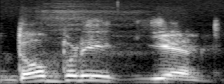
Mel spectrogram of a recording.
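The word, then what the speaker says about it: Dobrý den: Dobri Den ist, oder, oder wie wird das richtig ausgesprochen? Genau, ne? du, bist, du bist schon ganz gut. Dobre Yen.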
